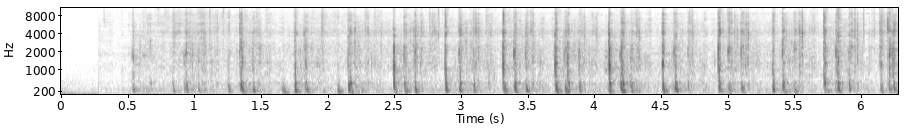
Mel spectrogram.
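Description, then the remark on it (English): An ordinary horse gallop: hooves clip-clop steadily in a brisk galloping rhythm, the repeated sharp knocks clear for several seconds with no voices. “Here is a regular horse gallop.”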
